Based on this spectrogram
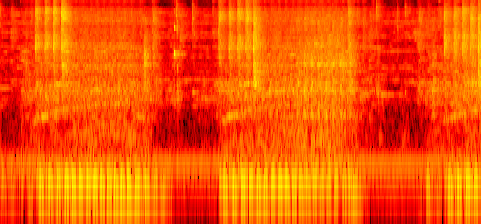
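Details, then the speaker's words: Yamaha Lexi fuel-injected scooter that died suddenly: ignition on, electric starter spins engine briskly in three even bursts but it never catches; cranks fine, suspected lost ignition spark, cause not yet found. "Nah, oke, teman-teman, ini double starter nyala, Pak, nggak jerek-jerek tuh, Pak, ya. Di sini nggak jerek-jerek, nyala. Namun motor tidak mau hidup, Pak, ya."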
